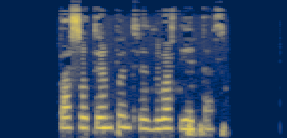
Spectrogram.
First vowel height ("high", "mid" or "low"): low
